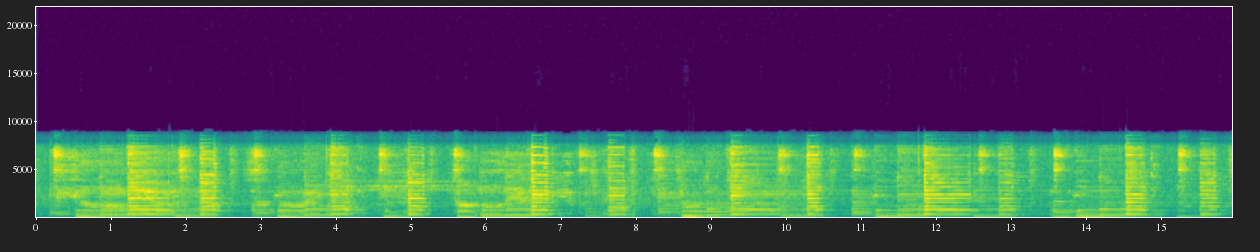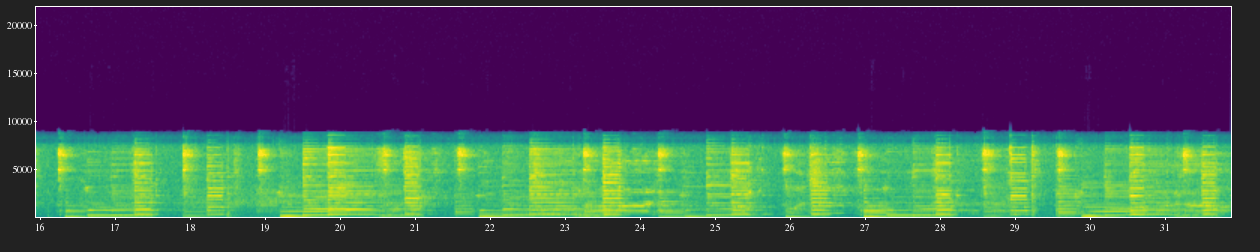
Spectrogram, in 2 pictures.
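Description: Acoustic guitar strummed in a steady rhythm, cycling through the chords G, Em7, Csus2 and D, with each chord changing after a second or two.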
